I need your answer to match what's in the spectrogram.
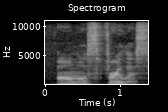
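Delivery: ordinary delivery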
